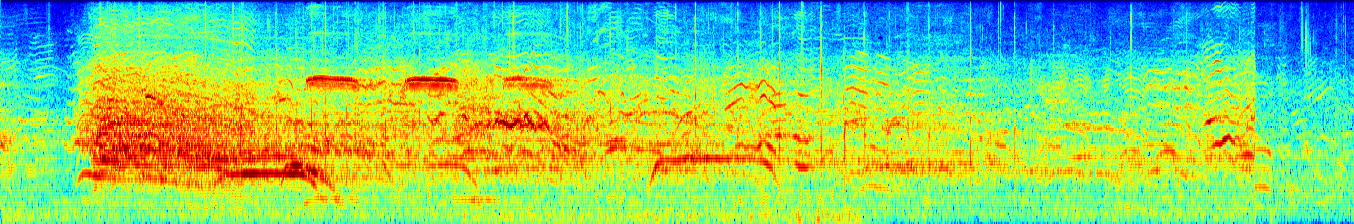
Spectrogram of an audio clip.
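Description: A crowd of children cheers and shouts excitedly outdoors.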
